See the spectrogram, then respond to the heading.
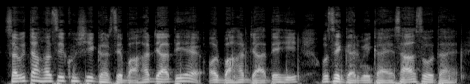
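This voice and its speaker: A man's voice: fairly low pitch, lively intonation, moderate pace, a little mellow, dry recording. A man reading scripted narration for a story as its narrator.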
